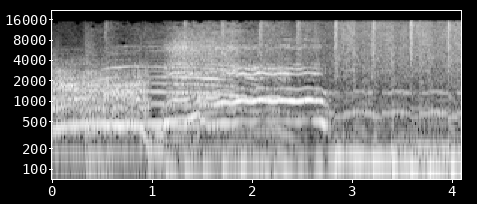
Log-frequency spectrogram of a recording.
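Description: A cartoon bull bellowing in one long call of nearly three seconds, over background music with a low bass line that carries on alone once the call ends.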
